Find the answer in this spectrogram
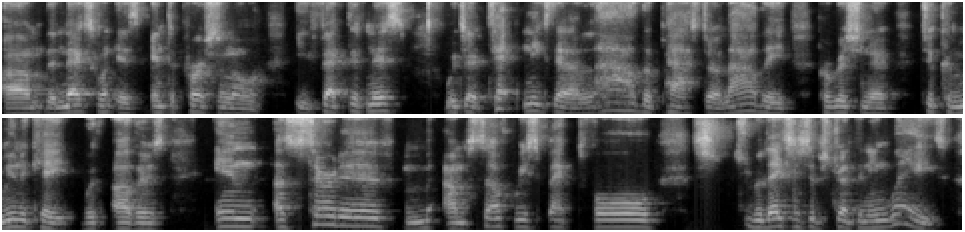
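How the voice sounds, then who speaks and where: Moving at a moderate pace, a man uses a plain, everyday voice with ordinary pitch variation. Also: medium pitch for a man. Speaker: webinar speaker on pastoral care. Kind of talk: webinar presentation.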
